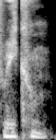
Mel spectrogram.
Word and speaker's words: Rikum: "It's Rikum." And it rhymes with doom and gloom.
